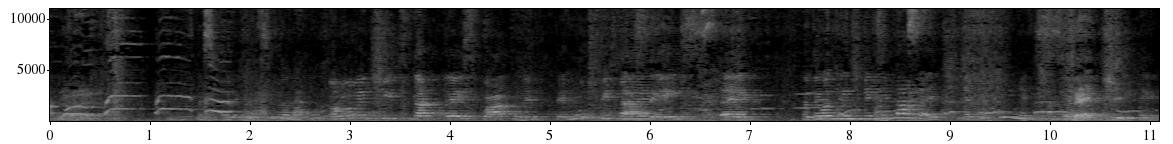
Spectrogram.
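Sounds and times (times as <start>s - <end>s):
puppy whining: 0.0s - 3.3s, 5.8s - 11.0s.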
